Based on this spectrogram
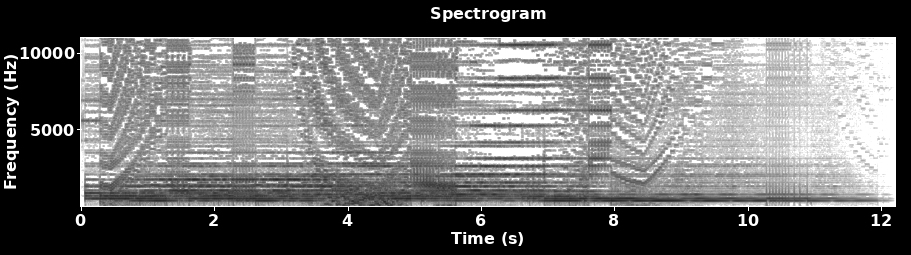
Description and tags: MA SFX ShiningRobot 1
100% FREE!
200 HQ SFX, and loops.
Best used for match3, platformer, runners.
sci-fi, machine, fx, sound-design, future, free-music, effect, noise, abstract, loop, freaky, soundeffect, glitch, electronic, electric, digital, game-sfx, sfx, lo-fi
